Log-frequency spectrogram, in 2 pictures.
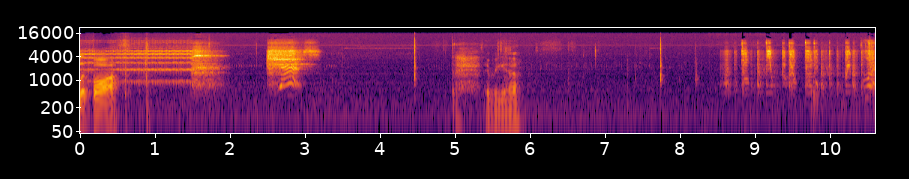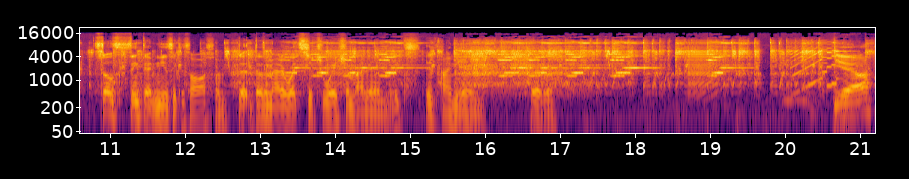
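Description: Electronic game music plays through a small speaker.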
